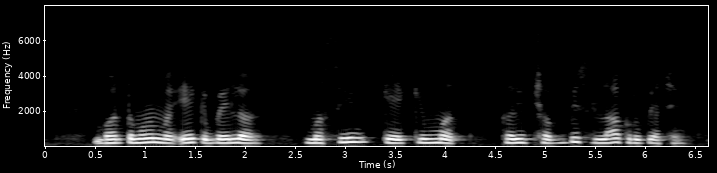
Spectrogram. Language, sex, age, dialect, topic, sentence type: Maithili, female, 51-55, Angika, agriculture, statement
